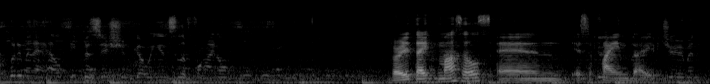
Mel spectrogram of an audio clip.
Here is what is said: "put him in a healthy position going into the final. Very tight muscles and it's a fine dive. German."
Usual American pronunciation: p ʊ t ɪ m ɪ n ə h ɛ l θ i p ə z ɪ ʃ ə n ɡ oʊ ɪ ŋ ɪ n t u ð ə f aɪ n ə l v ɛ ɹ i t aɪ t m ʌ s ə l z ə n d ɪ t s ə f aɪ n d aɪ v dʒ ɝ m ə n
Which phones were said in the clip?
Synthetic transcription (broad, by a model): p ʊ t ɪ m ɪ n ə h ɛ l θ i p ə z ɪ ʃ ə n ɡ oʊ ɪ ŋ ɪ n t u ð ə f aɪ n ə l v ɛ ɹ i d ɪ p m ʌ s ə l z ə n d ɪ t s ə f aɪ n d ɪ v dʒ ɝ m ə n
